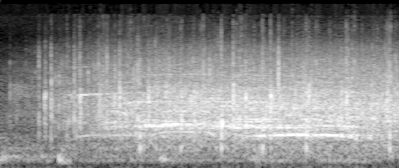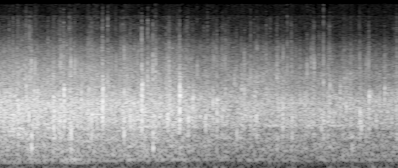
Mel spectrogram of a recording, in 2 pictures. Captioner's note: audience applauding and cheering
